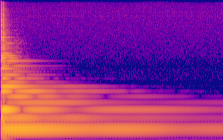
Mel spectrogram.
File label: MANDOLIN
